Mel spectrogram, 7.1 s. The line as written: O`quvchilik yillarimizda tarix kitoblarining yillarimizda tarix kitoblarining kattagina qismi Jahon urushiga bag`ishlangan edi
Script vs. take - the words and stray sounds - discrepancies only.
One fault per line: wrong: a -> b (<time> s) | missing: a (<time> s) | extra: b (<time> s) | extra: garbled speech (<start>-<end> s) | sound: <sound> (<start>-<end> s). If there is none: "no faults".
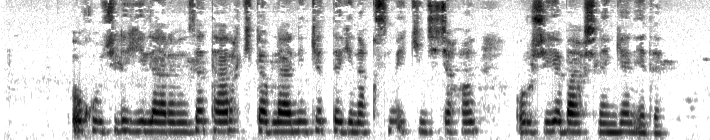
missing: yillarimizda tarix kitoblarining (3.1 s)
extra: Ikkinchi (4.1 s)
